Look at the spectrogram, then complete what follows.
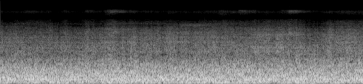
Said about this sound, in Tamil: ட்ரெயின் வந்து மகாராஷ்டிராவோட பார்டரை தாண்டி இப்போ வந்து குஜராத்துக்குள்ளே போயிட்டு இருக்கு.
